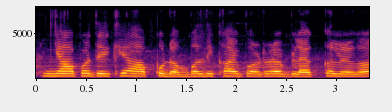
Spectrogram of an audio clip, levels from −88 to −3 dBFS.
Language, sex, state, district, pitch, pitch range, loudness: Hindi, female, Andhra Pradesh, Guntur, 260 Hz, 250-270 Hz, -14 LUFS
